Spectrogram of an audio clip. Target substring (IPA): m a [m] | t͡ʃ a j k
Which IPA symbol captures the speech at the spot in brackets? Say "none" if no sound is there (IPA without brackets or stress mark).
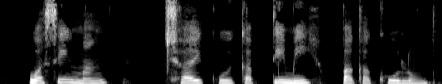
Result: ŋ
